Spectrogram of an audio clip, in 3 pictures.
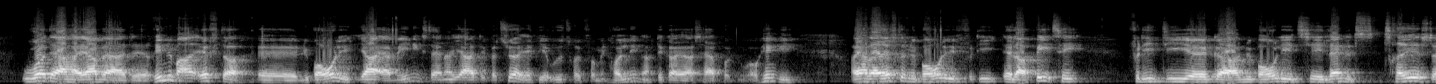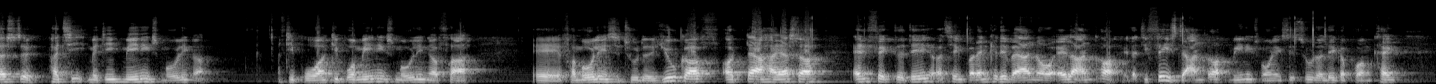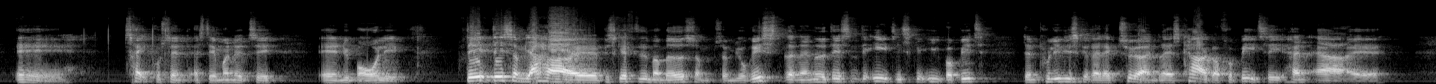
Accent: native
